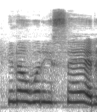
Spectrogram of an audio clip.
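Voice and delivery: high, squealing mock excitement; hammed-up excited first lady. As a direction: gush like a giddy proud mom in a put-on voice. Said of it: "the first lady who was like".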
